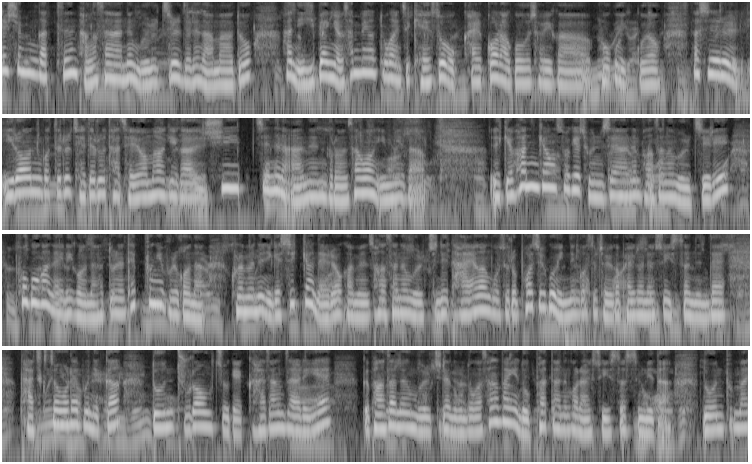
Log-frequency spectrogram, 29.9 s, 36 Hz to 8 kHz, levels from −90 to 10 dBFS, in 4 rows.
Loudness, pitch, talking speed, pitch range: -20 LUFS, 180 Hz, 370 characters per minute, 155-215 Hz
